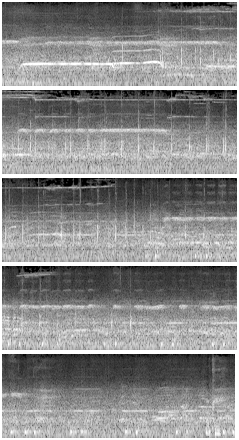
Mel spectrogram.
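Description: City street ambience: indistinct voices and traffic noise, with a high steady tone that breaks off and starts again, then pulses on and off in the second half.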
